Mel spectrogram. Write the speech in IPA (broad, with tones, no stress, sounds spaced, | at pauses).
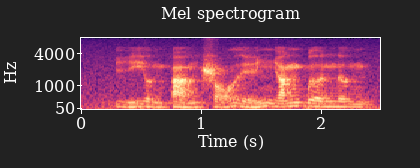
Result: ʔ i˨˩˨ j ə˨˩˨ ŋ ʔ a˨˩˨ ŋ ʂ ɔ˨˩˦ ɣ e˨˩˦ ɲ a˧˥ ŋ ɓ əː˧ n ə˧ ŋ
